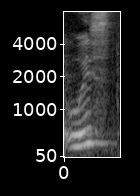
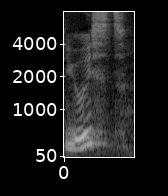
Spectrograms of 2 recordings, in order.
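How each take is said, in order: First: The word is said in a non-English way. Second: The word is said in the English way. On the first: "I want to say Uist" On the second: "in English it should probably be pronounced Uist"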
